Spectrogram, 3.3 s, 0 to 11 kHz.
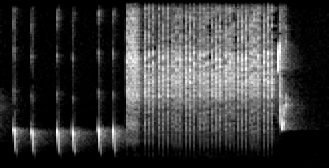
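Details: At close range (4–5 m), a thrush nightingale sings at 01:23 on 8 May 2020 in Kiili parish, Estonia: six loud evenly spaced clicks lead into a fast, rich rattling trill ending in a high whistle.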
